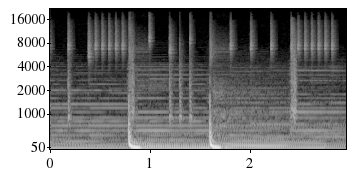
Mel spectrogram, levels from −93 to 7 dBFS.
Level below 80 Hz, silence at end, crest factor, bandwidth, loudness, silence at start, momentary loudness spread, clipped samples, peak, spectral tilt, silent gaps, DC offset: -16 dBFS; 0 s; 12 dB; 18 kHz; -16 LUFS; 0 s; 12 LU; under 0.1%; -2 dBFS; -5.5 dB/octave; none; under 0.1%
